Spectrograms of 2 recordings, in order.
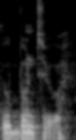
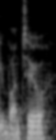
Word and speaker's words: Ubuntu: like purposely pronounce it wrong it's it's actually pronounced ubuntu that's what it's pronounced but i didn't know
